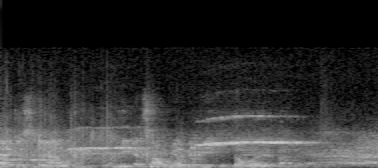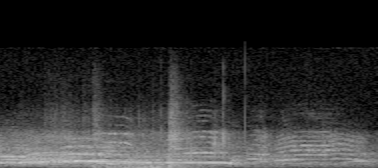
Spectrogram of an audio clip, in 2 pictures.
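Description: An electric guitar plays through an amplifier.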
